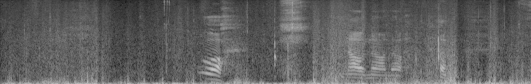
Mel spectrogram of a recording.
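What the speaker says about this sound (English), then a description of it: "the wind is just howling up through this cutting here and over the top of the rocks" Strong wind howls over rocks and through a cutting on a blustery night at the crags, a constant loud buffeting roar on the microphone, and someone speaks briefly over it.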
